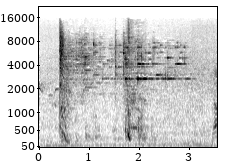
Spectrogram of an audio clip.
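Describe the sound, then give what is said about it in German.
Glass shattering as a workshop window is smashed with a thrown paving stone: a sharp, loud crash of breaking glass, then a second burst of breaking and scattered tinkling shards. “Wir müssen das Werkstattfenster einschlagen und durchs Fenster einsteigen. Von da kommen wir dann in den ersten Stock rauf. Da ist ein Pflasterstock, schmeißen Sie den durch.”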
